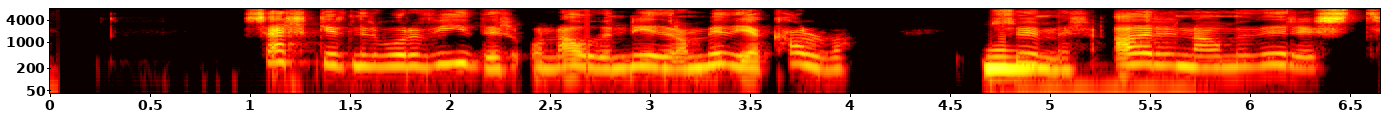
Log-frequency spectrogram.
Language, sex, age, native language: Icelandic, female, 30-39, Icelandic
